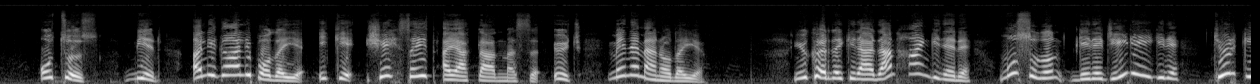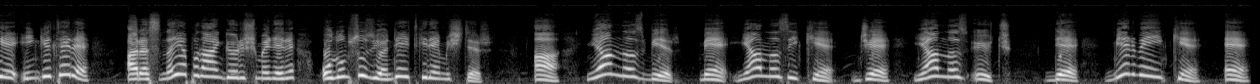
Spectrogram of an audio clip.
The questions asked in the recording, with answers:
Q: Yukarıdakilerden hangileri Musul'un geleceğiyle ilgili Türkiye-İngiltere arasında yapılan görüşmeleri olumsuz yönde etkilemiştir?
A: Yanıt B'dir.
